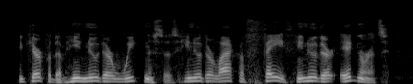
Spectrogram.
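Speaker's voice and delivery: normal talking voice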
